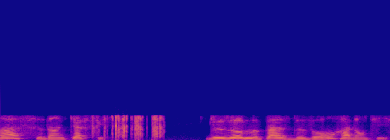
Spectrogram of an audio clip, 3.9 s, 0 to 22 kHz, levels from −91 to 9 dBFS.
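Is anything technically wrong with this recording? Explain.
Yes, three faults are audible in this speech clip.

Throughout, the voice has a plainly audible buzzy, gravelly roughness and nothing above 4 kHz. This is the GSM full-rate codec at 13 kbps, which rebuilds speech from a vocal-tract model driven by sparse, regularly spaced pulses and discards high frequencies.

From 0.92 to 1.65 s, a burst of scratching, rustling noise sits over the speech at about the same level as the voice. This cable scratch noise likely comes from a worn cable, connector or control being moved, its fluctuating contact resistance adding dense, irregular noise.

From 1.34 to 1.44 s, inside that scratchy stretch, the speech breaks into squawks, pops and gargling. These are GSM bit errors at a rate of 1.74%. Corrupted filter, pitch or gain values reached the decoder, and the damage fits about four consecutive frames.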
